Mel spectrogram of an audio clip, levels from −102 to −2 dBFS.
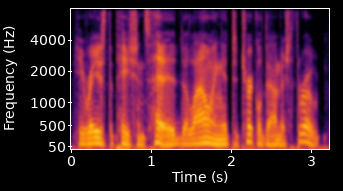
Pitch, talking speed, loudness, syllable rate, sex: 110 Hz, 225 wpm, -18 LUFS, 5.6 syllables/s, male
